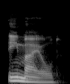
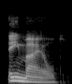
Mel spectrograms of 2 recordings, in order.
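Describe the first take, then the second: Both takes have the same delivery.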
